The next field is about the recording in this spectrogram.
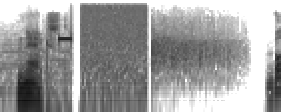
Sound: TV Static; applause

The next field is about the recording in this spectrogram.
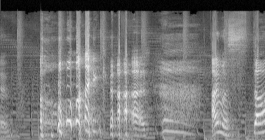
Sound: laughing

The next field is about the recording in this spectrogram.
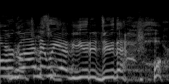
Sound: laughter

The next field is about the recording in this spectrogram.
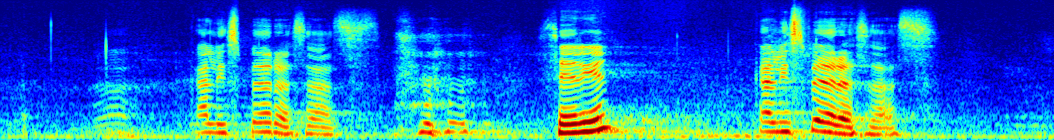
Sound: foreign language

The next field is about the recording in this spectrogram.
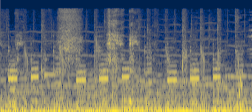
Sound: laughs

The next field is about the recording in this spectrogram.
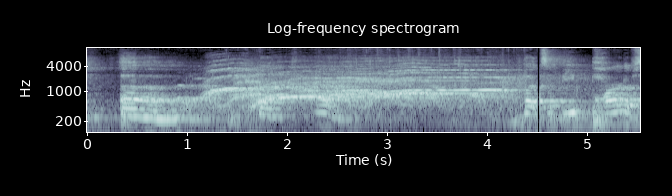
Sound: loud cheers

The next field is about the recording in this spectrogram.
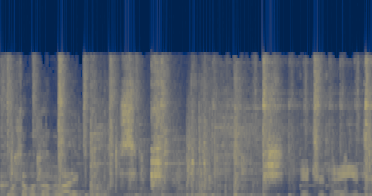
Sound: beatboxing

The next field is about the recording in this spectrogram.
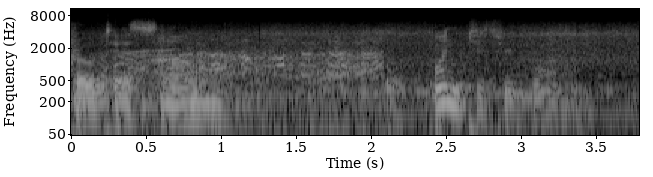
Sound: laughing

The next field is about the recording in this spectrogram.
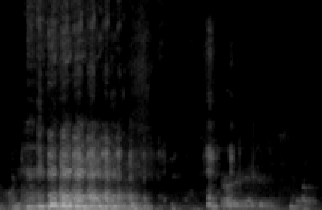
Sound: laughter

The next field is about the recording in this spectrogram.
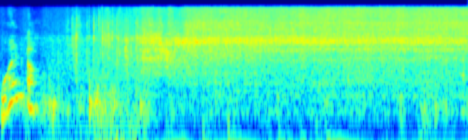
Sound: soda spraying

